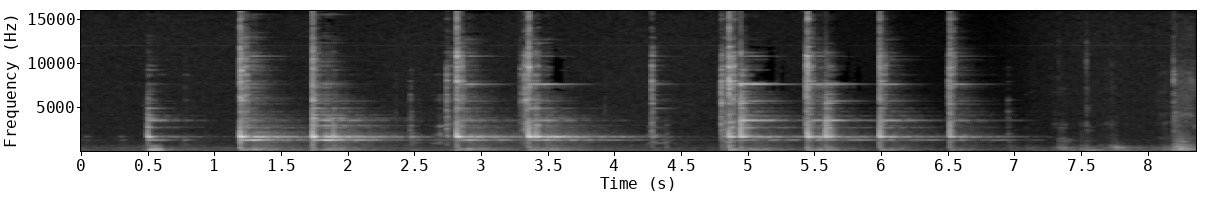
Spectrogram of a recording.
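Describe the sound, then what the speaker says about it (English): A hammer strikes a metal gas pedal on an anvil to bend it for a GMC motorhome. About a dozen sharp ringing blows land at an irregular pace, close and distinct, with no talking. "I'm going to take it over to the anvil and just make sure it's got a little bit of a bend."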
